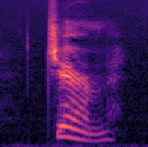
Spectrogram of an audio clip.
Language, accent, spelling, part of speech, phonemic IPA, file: English, US, germ, noun / verb, /d͡ʒɝm/, En-us-germ.ogg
